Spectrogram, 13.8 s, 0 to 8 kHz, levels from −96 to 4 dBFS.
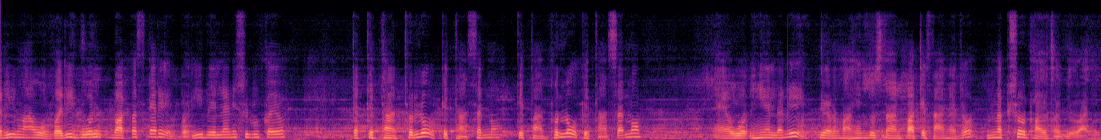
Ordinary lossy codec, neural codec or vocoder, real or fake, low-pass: none; codec, 24 kHz, 1 kbps, SNAC; fake; 7.2 kHz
